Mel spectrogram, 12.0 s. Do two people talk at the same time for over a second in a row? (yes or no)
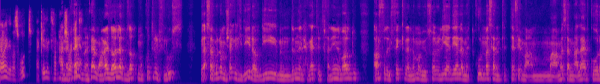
no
